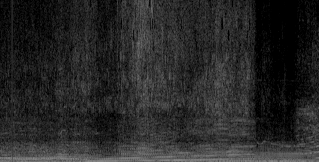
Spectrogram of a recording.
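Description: Drift cars' engines revving on the track, their pitch rising and falling as the cars slide. The sound changes abruptly about five seconds in.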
